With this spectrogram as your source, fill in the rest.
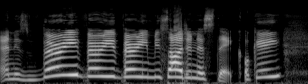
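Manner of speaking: furious yelling, very high and very loud. Speaker ranting to listeners, then admitting to yelling. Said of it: "I am yelling, I'm sorry".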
